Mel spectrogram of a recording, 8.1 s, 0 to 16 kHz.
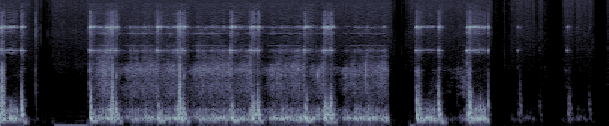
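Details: Mitral valve prolapse heard standing versus squatting: a systolic click and murmur. On squatting, venous return and left ventricular size increase, so the click and murmur move later in systole, away from S1.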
